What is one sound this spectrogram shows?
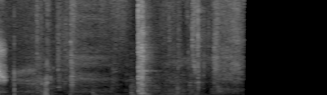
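A sheet of paper rustles as it is moved.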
